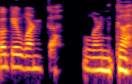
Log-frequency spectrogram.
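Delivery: imitated Russian accent, quiet. Retelling how a coworker always said a work ID, Ray's put-on Russian accent. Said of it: "we all used to just say it in a Russian accent".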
